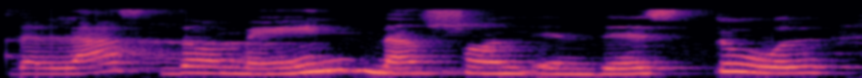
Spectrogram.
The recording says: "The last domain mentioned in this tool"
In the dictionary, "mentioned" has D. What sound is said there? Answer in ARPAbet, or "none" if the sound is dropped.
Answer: none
